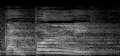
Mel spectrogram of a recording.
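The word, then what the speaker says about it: calpolli: Si quieres pronunciarla en es calpoli. No es calpoli, tampoco es calpoli, ¿no? Sino calpoli. Hay que estirar esa L porque el oyente tiene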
